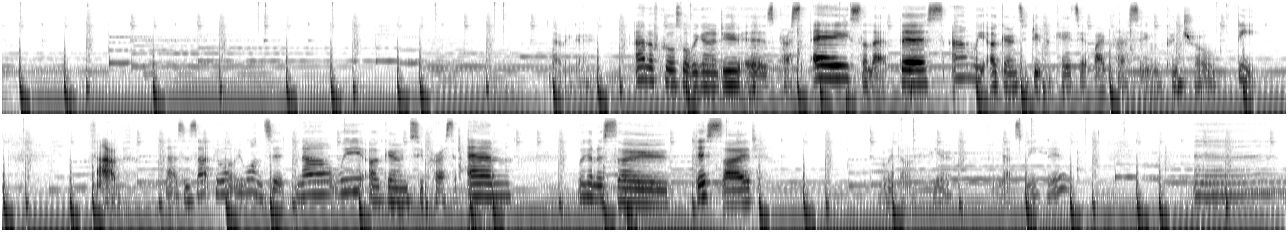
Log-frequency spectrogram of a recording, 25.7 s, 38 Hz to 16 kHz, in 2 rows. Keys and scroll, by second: 8.0 a, 11.1 ctrl+d, 17.3 m.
